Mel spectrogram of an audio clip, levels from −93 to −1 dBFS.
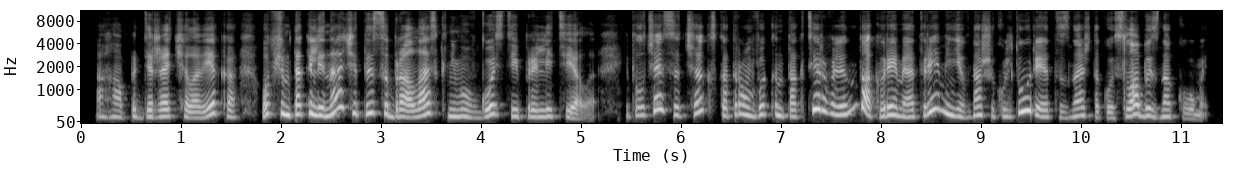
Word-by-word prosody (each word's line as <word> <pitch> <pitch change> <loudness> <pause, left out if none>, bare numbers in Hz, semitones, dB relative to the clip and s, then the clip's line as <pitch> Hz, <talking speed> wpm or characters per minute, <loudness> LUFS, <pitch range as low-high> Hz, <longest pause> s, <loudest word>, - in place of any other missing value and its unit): Ага, 190 -1 -7
поддержать 200 +2 0
человека. 195 - 0 0.2
В - - -2
общем, 275 -2 +2
так 275 +3 +2
или 240 -4 +6
иначе, 355 - +2
ты 295 +2 +1
собралась 210 -2 +2
к - - -17
нему 205 0 -1
в 175 - -11
гости 260 +7 -1
и 205 - -1
прилетела. 200 0 -2 0.3
И - - -15
получается, 250 - -1
эт 235 - -19
человек, 305 +10 -2
с - - -13
которым 240 0 -1
вы 255 +5 -1
контактировали, 255 - +1
ну 295 - -1
так, 230 - +3
время 220 -4 +3
от 195 +1 -6
времени. 325 - +2
В 180 -1 -11
нашей 240 -2 -2
культуре 225 - +2
это, 195 -2 -5
знаешь, 215 +7 -3
такой 165 -5 -8
слабый 220 - +2
знакомый. 190 -9 -6
220 Hz, 195 wpm, -24 LUFS, 195-275 Hz, 0.3 s, или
